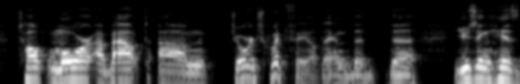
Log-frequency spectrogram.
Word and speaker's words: Whitefield: Well, the first lesson anytime we talk about Whitfield is we have to figure out how to pronounce his name, right? You know, I mean, you can probably tell whether somebody doesn't know if they call him Whitefield.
